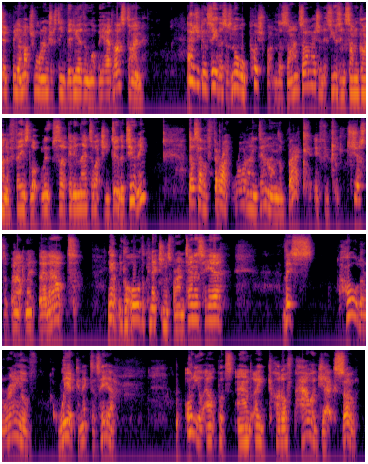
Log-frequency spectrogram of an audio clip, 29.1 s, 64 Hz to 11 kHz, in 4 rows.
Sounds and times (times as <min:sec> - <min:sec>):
Speech: 0:00.0 - 0:02.9, 0:03.7 - 0:19.1, 0:20.2 - 0:24.3, 0:25.3 - 0:29.0.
